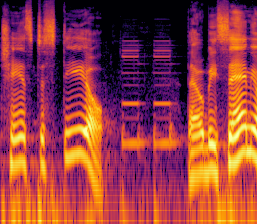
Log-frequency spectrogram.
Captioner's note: buzzer beeping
